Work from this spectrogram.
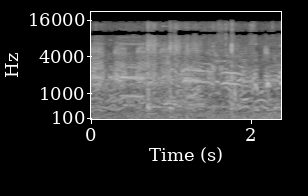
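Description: Chickens and ducks packed in baskets at a busy poultry market, giving a dense, continuous chorus of clucking and squawking calls against a noisy crowd background.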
